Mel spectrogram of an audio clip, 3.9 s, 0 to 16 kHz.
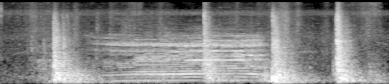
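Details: Free-ranged native yellow cattle from the mountains in rural China; a male thought to weigh just over 200 kg. One long, steady, low moo lasts about a second and a half, framed by sharp knocks and thumps, with faint background hum.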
